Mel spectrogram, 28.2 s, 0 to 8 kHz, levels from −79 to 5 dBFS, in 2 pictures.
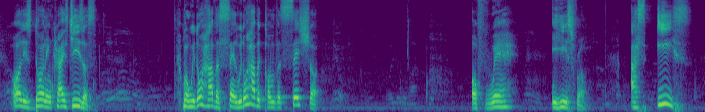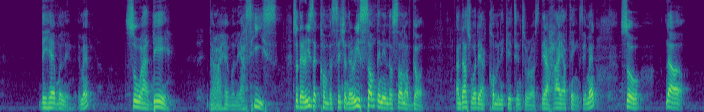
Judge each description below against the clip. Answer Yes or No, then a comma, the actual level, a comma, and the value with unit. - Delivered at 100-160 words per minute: Yes, slow, 135 wpm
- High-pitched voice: No, low, 125 Hz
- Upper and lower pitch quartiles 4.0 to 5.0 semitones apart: Yes, average, 4.7 semitones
